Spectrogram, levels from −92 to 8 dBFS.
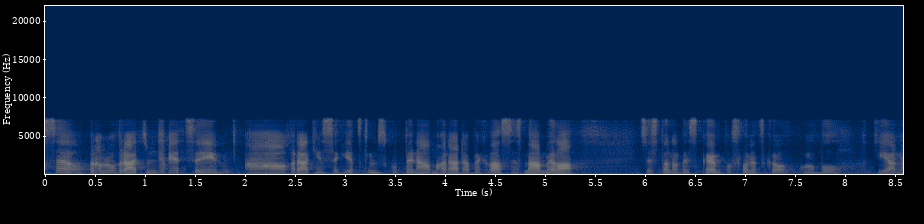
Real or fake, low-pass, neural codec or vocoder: fake; 7.2 kHz; codec, 16 kHz, about 1 kbps, DyCAST, with the encoder's durations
